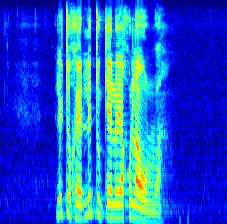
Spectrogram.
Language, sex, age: Northern Sotho, male, 20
